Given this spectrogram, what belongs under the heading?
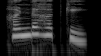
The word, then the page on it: ಹಂಡಹಕ್ಕಿ: Kannada; haṇḍa hakki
